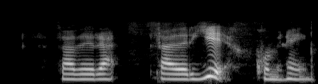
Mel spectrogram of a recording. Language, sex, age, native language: Icelandic, female, 10, Icelandic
